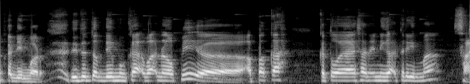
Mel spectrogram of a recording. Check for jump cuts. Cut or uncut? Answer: uncut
